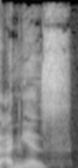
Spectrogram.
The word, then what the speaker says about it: Agnès: Yeah, she's called Which is spelled Agnes, which makes me think, wow, Agnes sounds so ugly compared to Agnès.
